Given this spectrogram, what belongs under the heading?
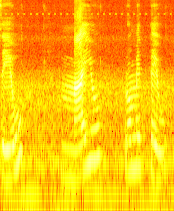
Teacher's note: Decrescente, composto de vogal primeiro e semivogal depois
